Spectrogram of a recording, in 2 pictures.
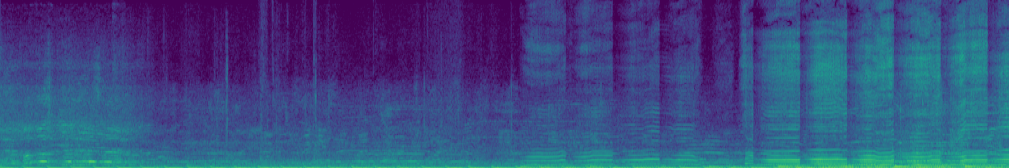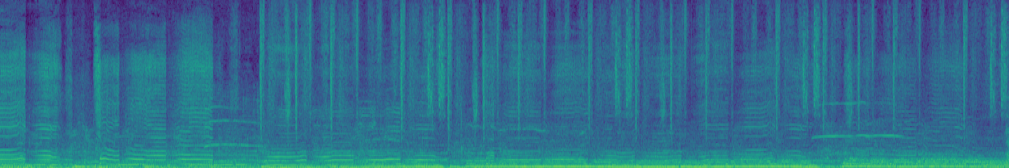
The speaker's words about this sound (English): It's a song in Arabic.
